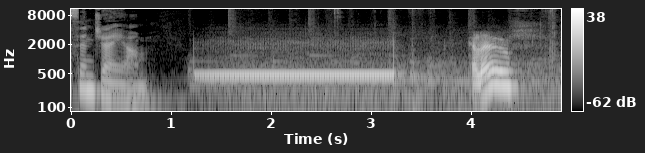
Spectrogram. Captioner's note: gentle music; phone ringing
